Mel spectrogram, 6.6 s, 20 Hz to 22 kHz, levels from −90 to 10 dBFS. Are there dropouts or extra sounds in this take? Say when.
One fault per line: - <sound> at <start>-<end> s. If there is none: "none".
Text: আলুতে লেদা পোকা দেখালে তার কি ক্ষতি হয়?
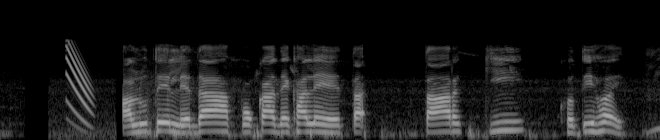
- chirp at 0.7-1.0 s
